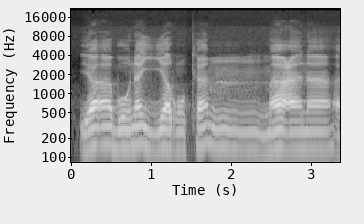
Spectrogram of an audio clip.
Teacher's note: ba sama ma sama-sama 2 bibir, syafatain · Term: idgham mutajanisain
